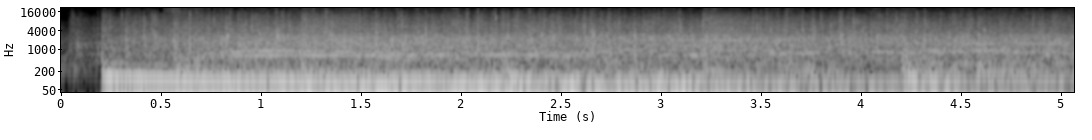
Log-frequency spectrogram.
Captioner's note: audience cheers; uplifting music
